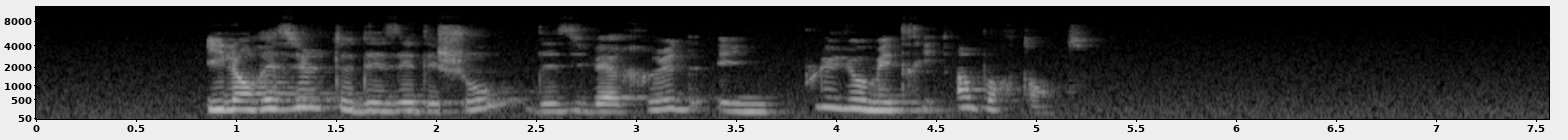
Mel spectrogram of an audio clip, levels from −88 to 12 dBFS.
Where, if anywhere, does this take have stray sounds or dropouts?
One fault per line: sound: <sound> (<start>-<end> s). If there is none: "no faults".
no faults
